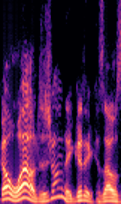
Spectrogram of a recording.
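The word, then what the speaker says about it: Desjani: Some of our chat group people want to know how you pronounce, and I think maybe I have this, Dejani in Tule. Yeah, that's it. It's Dejani.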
